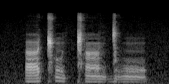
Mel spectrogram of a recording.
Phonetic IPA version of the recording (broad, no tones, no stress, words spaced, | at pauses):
aǁõ ǁã ɡ͡ǀõ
